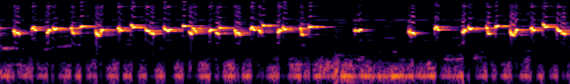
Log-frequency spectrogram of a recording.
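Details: Yellow-vented bulbul delivering persistent 'ropel' song after dark, used to train birds for night contests: long fast string of bright whistled notes, a short break near the middle, then another burst; a low hum throughout.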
